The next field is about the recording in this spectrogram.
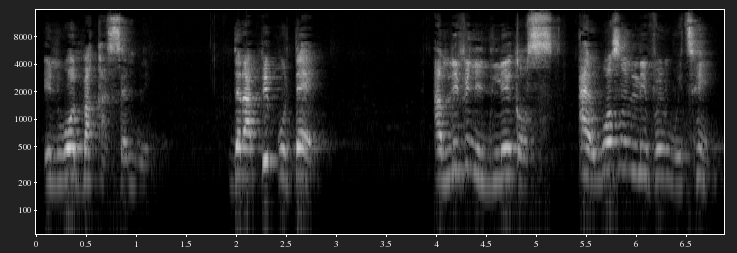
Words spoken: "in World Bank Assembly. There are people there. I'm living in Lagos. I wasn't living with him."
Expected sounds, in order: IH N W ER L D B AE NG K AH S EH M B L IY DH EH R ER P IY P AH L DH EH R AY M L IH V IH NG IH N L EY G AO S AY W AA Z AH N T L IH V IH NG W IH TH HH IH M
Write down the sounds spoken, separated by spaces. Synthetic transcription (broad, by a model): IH N W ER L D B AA K AH S EH M B L IY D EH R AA P IY P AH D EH AY M L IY V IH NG IH N L EY G AO S AY W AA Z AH N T L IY V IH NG W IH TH HH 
